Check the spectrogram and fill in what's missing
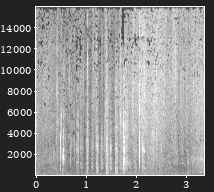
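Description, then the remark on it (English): A dog pants rapidly and steadily, quick breathy huffs repeating in an even rhythm, with no talking over it. “How are you doing, famous dog? What's it like being a famous dog?”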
